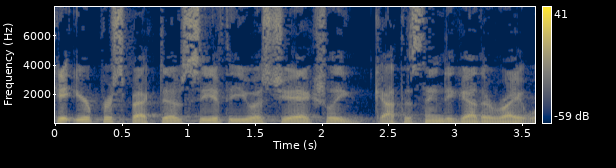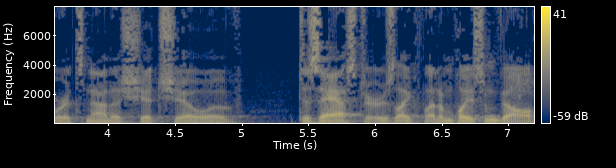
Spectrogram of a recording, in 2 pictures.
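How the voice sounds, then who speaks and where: A man speaks with a very deep, low pitch at a fairly quick pace. The recording is very clean with a silent background. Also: lively intonation. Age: 40s. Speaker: golf podcast host. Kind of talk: casual chat. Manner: animated.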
